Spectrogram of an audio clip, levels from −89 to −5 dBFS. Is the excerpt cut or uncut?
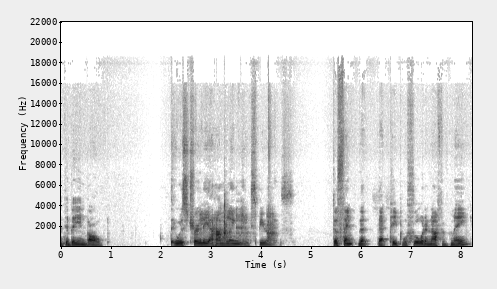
cut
